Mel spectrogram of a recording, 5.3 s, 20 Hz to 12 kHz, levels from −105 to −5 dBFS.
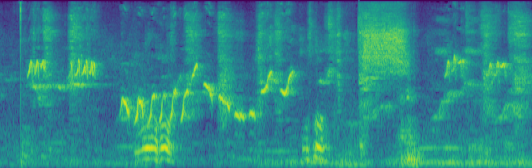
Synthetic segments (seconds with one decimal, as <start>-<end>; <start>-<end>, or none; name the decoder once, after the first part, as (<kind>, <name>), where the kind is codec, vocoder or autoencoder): none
